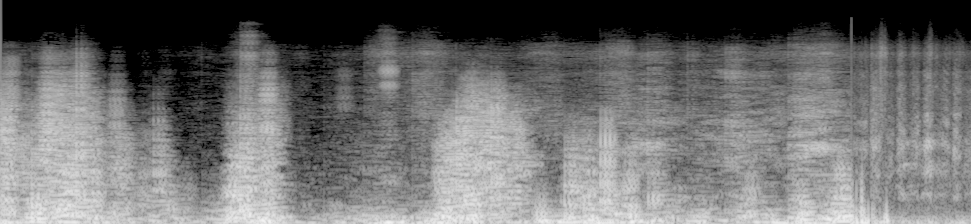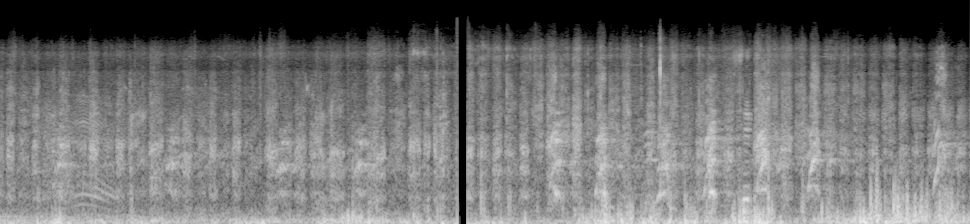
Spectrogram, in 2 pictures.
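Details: Belgian Malinois named Danny playing fetch in Cebu, Philippines; heavy breathy panting bursts for the first eight seconds, then a quieter stretch with faint, softer breathing and some background noise.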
